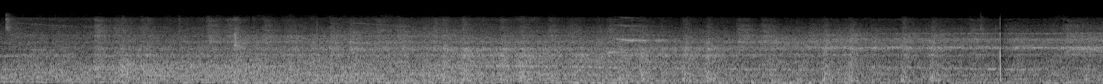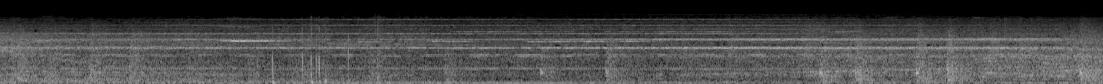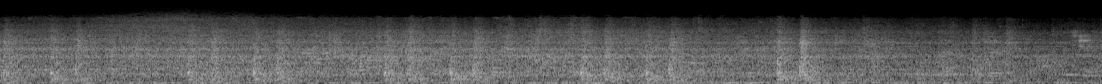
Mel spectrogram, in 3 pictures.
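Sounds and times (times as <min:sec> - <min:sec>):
train high-pitched whine: 0:04.7 - 0:27.7.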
